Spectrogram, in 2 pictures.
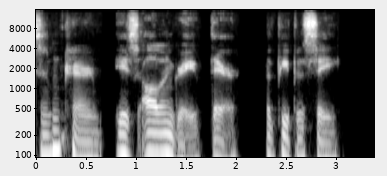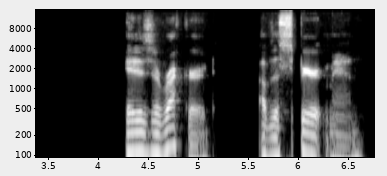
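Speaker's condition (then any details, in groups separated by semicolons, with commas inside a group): No condition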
